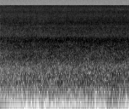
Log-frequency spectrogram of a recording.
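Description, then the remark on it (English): A soft, continuous wash of ocean surf, steady and even throughout with no distinct crashes standing out, heard alone without any voices. “Feel the power and energy of the ocean filling you. The power of the waves.”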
